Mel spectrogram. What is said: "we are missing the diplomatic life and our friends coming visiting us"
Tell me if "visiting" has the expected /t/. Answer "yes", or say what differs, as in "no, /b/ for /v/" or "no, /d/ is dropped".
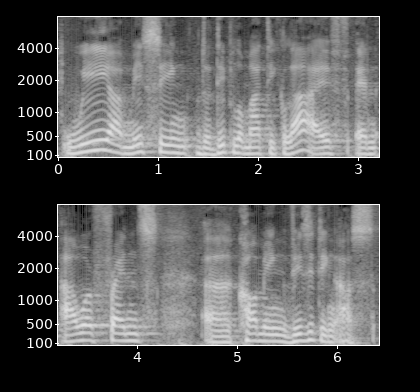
yes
